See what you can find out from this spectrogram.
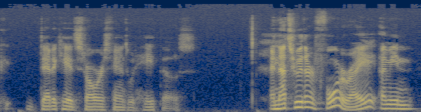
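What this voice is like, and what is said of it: Usual voice. Nothing is said of it.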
